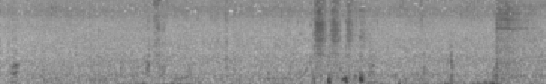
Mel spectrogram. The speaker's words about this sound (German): Hörst du das? Das Blubbern.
